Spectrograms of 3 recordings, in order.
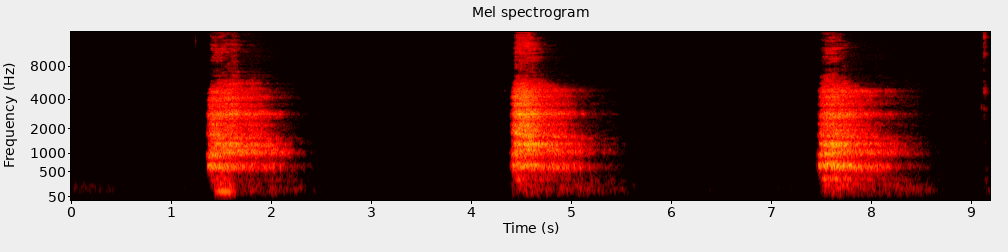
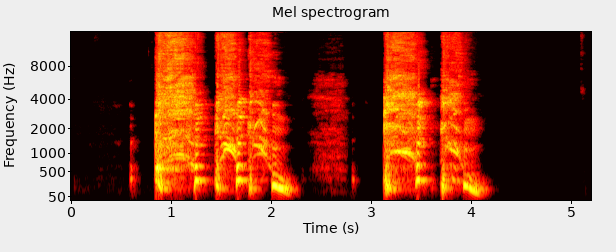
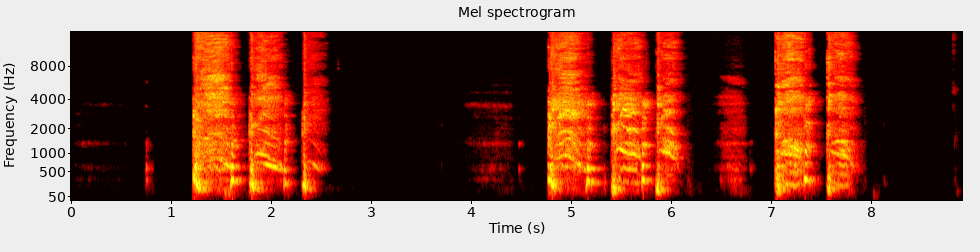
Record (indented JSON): {
  "exhalation_length": "9.2 s",
  "exhalation_amplitude": 11911,
  "exhalation_signal_mean_std_ratio": 0.35,
  "cough_length": "5.2 s",
  "cough_amplitude": 32768,
  "cough_signal_mean_std_ratio": 0.54,
  "three_cough_length": "8.9 s",
  "three_cough_amplitude": 32768,
  "three_cough_signal_mean_std_ratio": 0.45,
  "survey_phase": "alpha (2021-03-01 to 2021-08-12)",
  "age": "18-44",
  "gender": "Male",
  "wearing_mask": "No",
  "symptom_fatigue": true,
  "symptom_onset": "12 days",
  "smoker_status": "Ex-smoker",
  "respiratory_condition_asthma": false,
  "respiratory_condition_other": false,
  "recruitment_source": "REACT",
  "submission_delay": "6 days",
  "covid_test_result": "Negative",
  "covid_test_method": "RT-qPCR"
}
